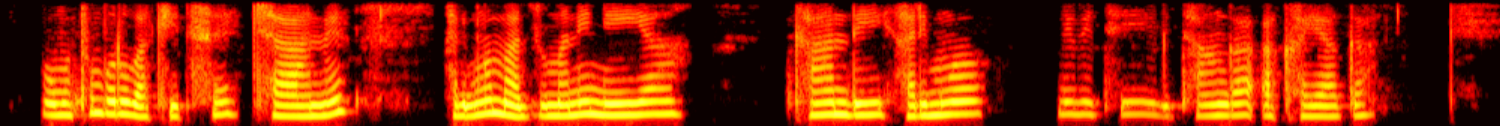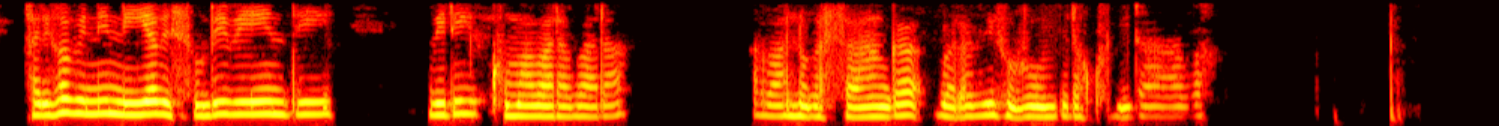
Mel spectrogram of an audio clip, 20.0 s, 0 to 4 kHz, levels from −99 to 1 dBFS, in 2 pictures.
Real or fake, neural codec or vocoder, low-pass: real; none; 3.6 kHz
